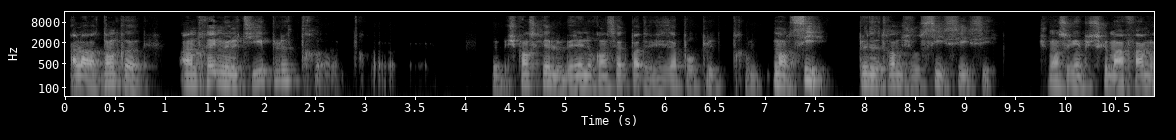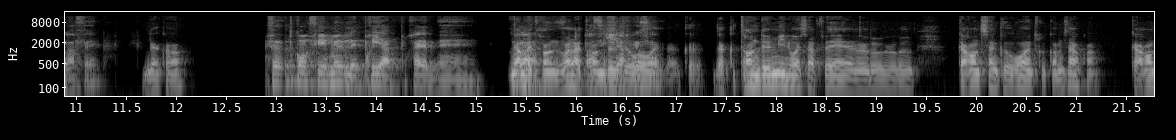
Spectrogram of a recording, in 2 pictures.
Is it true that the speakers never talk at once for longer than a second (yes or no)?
no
